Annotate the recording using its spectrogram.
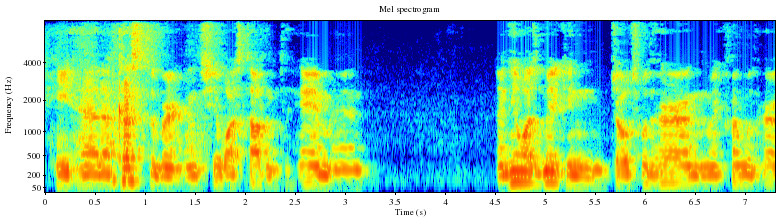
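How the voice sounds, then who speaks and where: Fairly even intonation marks this man's speech, delivered at a fairly low pitch in an Arabic accent. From Jordan. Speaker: restaurant owner. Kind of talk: podcast interview.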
